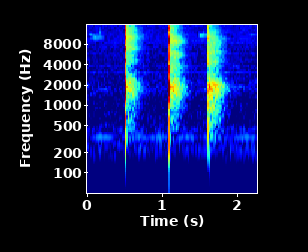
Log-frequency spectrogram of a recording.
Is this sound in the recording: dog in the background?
no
